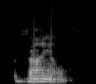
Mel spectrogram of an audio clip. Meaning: 1. To stir or move from a state of calm or order 2. To make angry
- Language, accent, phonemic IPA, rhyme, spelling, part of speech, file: English, Southern England, /ɹaɪl/, -aɪl, rile, verb, LL-Q1860 (eng)-rile.wav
